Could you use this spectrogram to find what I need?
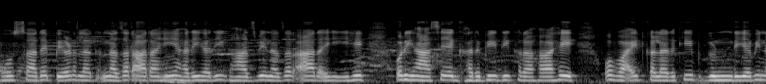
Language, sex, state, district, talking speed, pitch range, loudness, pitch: Hindi, female, Chhattisgarh, Sukma, 220 wpm, 185-200 Hz, -22 LUFS, 195 Hz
